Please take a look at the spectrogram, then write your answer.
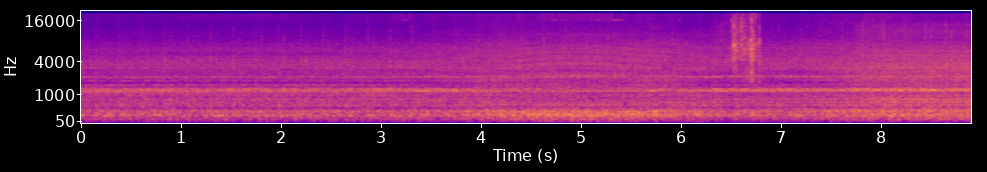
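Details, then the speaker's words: Diesel heater bought cheaply on eBay, bench-tested in a workshop that started at about 11 degrees: loud, steady jet-like roar with an even whine on top and no sputtering or pulsing. Normal full burn, throwing out lots of heat. "there's a lot coming through but it's loud isn't it really loud"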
